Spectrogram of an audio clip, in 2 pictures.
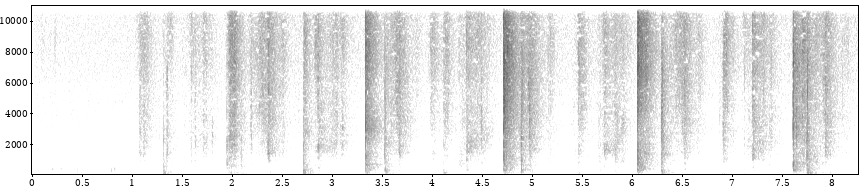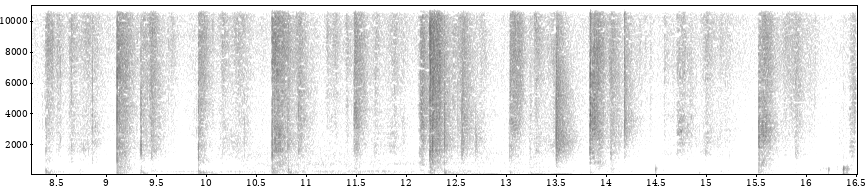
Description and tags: flipflop footsteps
Walking in flipflops on wood floor
floor, flip-flops, footsteps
